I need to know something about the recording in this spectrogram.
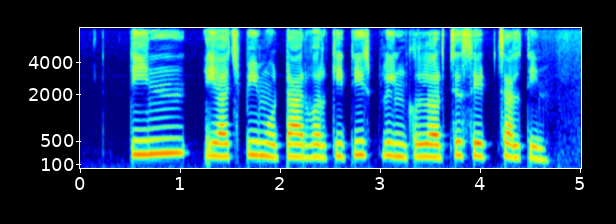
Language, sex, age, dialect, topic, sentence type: Marathi, female, 25-30, Varhadi, agriculture, question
